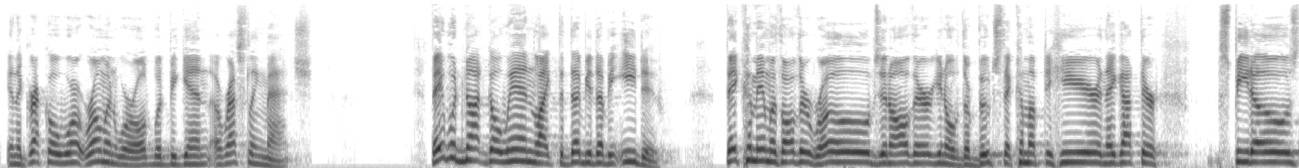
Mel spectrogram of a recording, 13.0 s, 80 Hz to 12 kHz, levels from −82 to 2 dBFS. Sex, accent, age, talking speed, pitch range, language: male, American, 40-59, 195 wpm, 165-220 Hz, English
